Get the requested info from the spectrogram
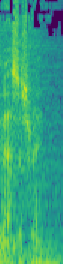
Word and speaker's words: necessary: Natomiast Amerykanie wymówią to słowo przez 4 sylaby i ciekawe jest to, że niektórzy Brytyjczycy też je tak wymawiają. A więc po brytyjsku mamy 2 poprawne warianty: i necessary, i necessary.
